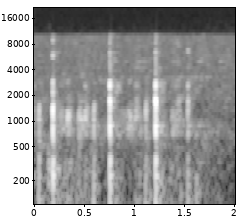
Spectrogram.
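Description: Several sharp clicks, about half a second apart, as keys on an on-screen graphing-calculator emulator are pressed with a mouse or tablet pen, under faint muttering.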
